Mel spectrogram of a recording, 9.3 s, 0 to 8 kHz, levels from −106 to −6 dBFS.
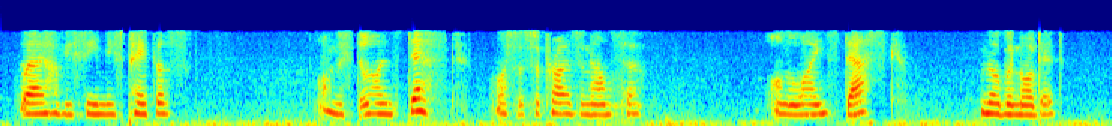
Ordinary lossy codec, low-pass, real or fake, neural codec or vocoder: AAC, 16 kbps; 7.2 kHz; fake; codec, 16 kHz, 1 kbps, X-Codec, HuBERT features, trained on general audio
